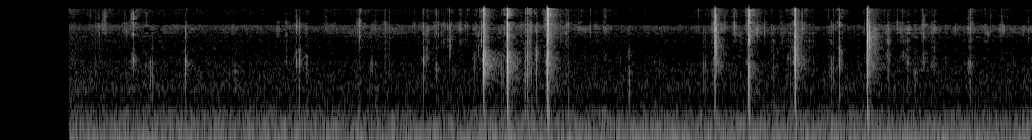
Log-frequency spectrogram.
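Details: Pet prairie dog at home eating snacks while lying down: sharp dry crunching clicks, scattered irregularly and clustering in bursts of several rapid snaps, over a low steady indoor hum in a small quiet room.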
